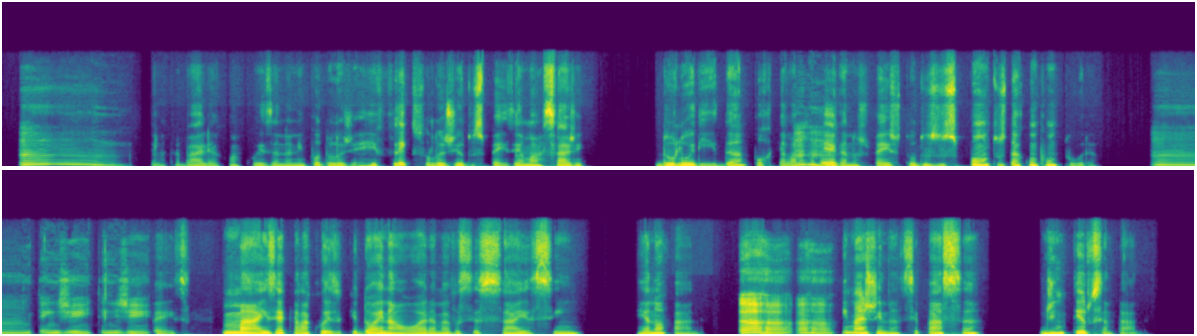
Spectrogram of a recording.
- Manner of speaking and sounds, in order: drawn out: "Hum"; distorted speech; tapping
- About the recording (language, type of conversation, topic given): Portuguese, advice, O que posso fazer agora para reduzir rapidamente a tensão no corpo e na mente?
